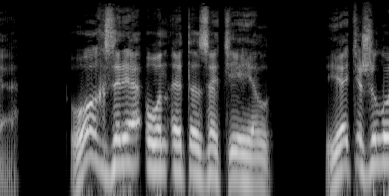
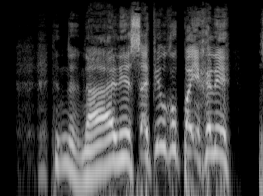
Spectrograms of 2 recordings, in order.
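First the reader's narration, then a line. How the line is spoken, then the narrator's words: Poacher yelling. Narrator (Russian): завопил браконьер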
